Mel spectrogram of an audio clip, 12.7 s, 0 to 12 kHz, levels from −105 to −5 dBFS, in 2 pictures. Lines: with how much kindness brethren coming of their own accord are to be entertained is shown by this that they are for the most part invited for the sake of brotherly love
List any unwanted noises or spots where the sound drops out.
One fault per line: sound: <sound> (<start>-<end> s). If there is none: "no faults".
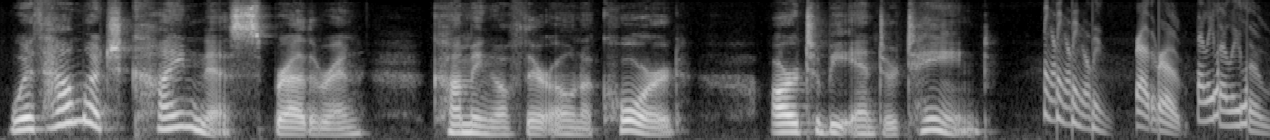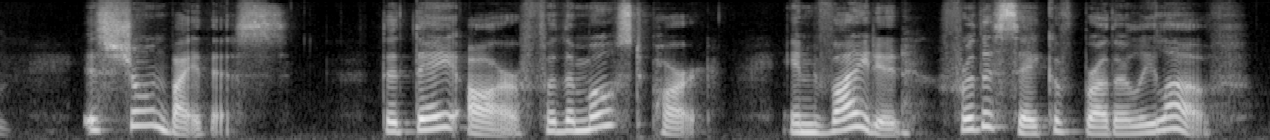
sound: chirp (5.2-6.4 s)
